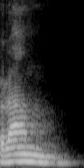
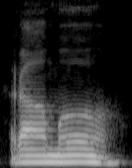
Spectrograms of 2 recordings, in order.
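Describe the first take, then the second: First: The name ends on the 'm' sound. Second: The name ends in an 'a' vowel. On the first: The speaker calls it wrong. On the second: The speaker calls it right.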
